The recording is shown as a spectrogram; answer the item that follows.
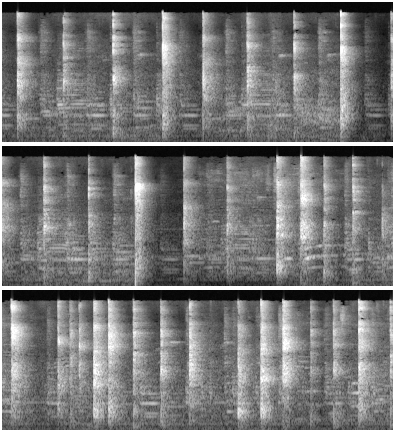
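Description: Tap shoes striking a tile floor in quick, uneven runs of sharp taps with a few short pauses, over recorded pop-jazz music playing.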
